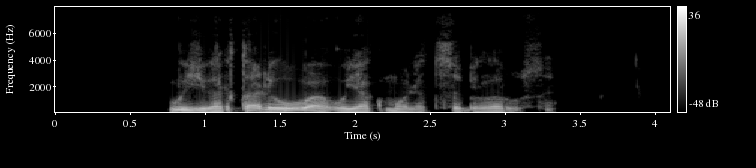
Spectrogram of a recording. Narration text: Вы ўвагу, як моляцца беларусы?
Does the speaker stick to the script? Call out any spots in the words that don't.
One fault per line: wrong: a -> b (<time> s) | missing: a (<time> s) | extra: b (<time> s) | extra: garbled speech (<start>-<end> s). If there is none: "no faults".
extra: звярталі (0.9 s)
